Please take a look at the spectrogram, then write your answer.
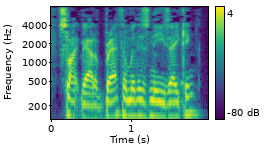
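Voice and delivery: ordinary delivery, nothing marked

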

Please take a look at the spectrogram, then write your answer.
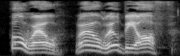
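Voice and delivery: put-on loud, high old man's voice; departing old master.

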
